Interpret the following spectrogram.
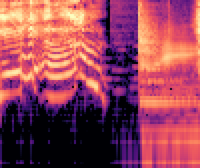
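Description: A dubbed cartoon voice speaks briefly, then after a short pause a comic sound effect cuts in suddenly about one and a half seconds in: a steady tone with many overtones and a low hum beneath it.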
